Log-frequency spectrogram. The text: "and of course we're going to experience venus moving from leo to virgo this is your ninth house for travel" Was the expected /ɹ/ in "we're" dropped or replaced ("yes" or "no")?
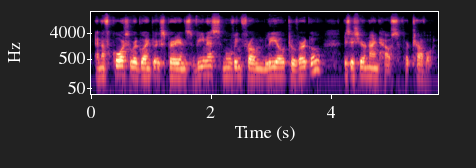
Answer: no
